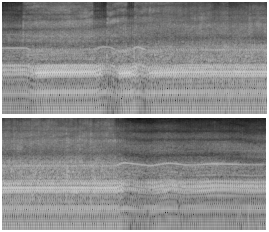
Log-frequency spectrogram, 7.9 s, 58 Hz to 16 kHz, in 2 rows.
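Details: Dumpster-rescued Ryobi 190cc Honda-engine pressure washer, first start after fitting a new 2800-3000 PSI vertical pump: even, steady drone with firm mid tone, briefly dipping and recovering under load; smooth, healthy running.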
